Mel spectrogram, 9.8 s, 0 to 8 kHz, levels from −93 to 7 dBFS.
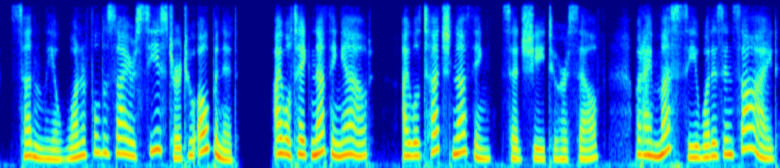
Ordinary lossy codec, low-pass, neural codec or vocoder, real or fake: Opus, 24 kbps; 7.2 kHz; codec, 16 kHz, 0.3 kbps, FocalCodec; fake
